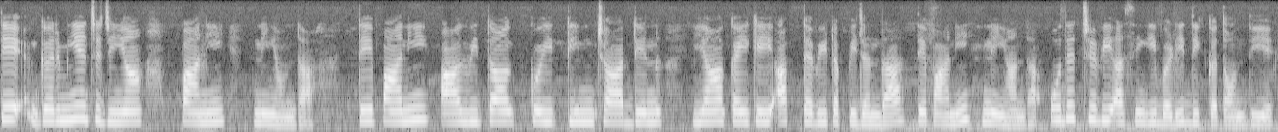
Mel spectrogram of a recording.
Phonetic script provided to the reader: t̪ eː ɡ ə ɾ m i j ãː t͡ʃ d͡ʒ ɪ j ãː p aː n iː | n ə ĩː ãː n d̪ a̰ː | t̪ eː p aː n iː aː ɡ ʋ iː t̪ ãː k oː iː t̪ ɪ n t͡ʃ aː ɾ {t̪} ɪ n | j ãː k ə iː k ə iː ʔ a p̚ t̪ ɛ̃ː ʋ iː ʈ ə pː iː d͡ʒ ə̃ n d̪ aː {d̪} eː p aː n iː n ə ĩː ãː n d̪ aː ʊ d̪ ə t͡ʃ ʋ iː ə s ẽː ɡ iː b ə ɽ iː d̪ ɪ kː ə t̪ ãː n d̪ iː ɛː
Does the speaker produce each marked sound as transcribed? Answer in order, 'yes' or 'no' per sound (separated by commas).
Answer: no, no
